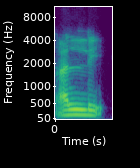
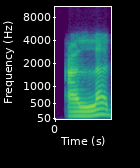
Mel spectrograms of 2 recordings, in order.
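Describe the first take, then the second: First: The final lam is said with an 'i' vowel. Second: The final lam is said with an 'a' vowel. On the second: "memfathahkan lam"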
